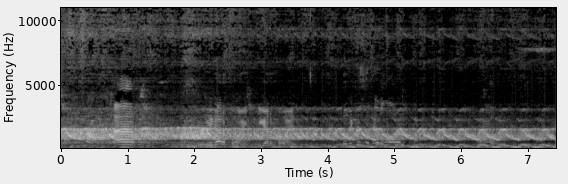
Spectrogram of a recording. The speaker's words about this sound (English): You know, they were really trying with some of those sirens.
